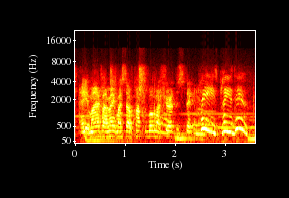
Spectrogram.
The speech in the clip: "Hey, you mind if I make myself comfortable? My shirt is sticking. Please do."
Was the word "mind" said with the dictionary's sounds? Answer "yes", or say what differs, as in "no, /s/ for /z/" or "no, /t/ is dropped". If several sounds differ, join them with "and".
no, /d/ is dropped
